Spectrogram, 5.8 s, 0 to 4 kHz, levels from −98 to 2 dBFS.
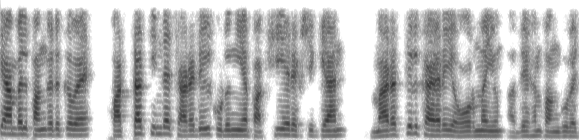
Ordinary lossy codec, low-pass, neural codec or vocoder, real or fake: none; 3.6 kHz; codec, 16 kHz in and 24 kHz out, 1 kbps, XY-Tokenizer; fake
